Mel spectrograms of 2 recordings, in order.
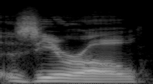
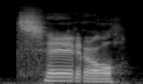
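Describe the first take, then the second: First: "Zero" with an English z, "zee-roh"; "Zero" said as the English number, ZEER-oh; English pronunciation. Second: "Zero" as Finnish "tsero", rolled r, short vowels; "Zero" with a Finnish ts-sound, tseh-ro; Finnish pronunciation. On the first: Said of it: "the correct way to pronounce my nick is not". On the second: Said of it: "like we do in Finland". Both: Shown as a demonstration.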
